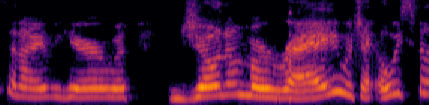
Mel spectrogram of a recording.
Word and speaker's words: Marais: I'm here with Jonah morray which I always feel like I'm going to say your name incorrectly it's spelled so beautifully and I know that it's like morray but I feel like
